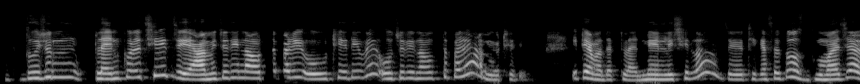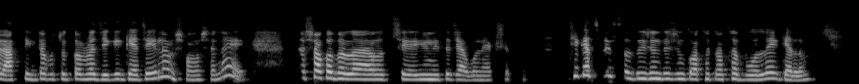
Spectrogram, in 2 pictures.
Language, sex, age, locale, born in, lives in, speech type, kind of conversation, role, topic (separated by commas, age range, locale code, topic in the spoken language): Bengali, female, 20-24, bn-BD, Bangladesh, Bangladesh, conversation, unstructured, none, আপনার দৈনন্দিন জীবনে আপনার কোন অভ্যাসটি সবচেয়ে বেশি বিরক্তিকর বলে মনে হয়?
